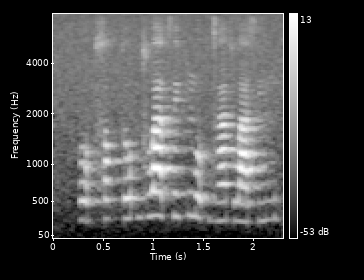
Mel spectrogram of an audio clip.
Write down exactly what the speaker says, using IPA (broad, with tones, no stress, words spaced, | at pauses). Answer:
o˨ʔsɔ˨k̚so˦ʔ d͡zwa˥˧t͡sẽ˦k̚mo˨ʔ d͡zã˧swa˨˩ sĩ˧n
